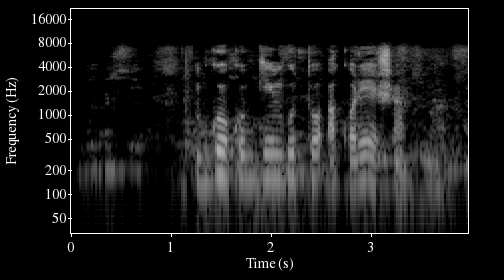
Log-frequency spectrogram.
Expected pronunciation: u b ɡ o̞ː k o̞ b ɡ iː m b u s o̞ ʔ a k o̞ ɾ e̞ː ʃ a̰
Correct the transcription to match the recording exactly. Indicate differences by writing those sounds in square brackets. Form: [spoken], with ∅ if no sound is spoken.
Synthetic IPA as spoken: u b ɡ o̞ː k o̞ b ɡ iː m b u [t] o̞ ʔ a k o̞ ɾ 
